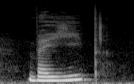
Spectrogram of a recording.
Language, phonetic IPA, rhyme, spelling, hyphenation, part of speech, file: Czech, [ˈvɛjiːt], -ɛjiːt, vejít, ve‧jít, verb, Cs-vejít.ogg
- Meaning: 1. to enter, to come in 2. to fit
